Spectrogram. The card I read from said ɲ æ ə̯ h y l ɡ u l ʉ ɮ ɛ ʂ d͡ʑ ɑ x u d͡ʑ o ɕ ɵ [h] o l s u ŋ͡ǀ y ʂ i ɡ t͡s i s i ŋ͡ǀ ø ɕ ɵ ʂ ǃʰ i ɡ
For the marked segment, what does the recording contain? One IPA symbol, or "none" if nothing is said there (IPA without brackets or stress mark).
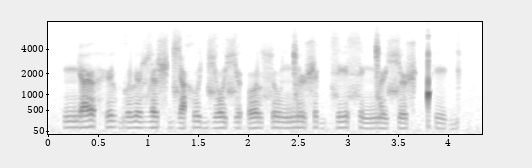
ʔ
